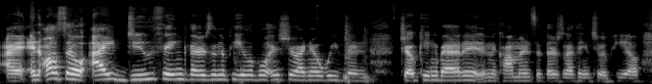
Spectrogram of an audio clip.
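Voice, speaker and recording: A woman with a slightly low, bright and forward voice gives casual true crime commentary. She is chatty and informal, talking straight to her viewers and often cutting into her own sentences with asides. The sound is very dry, with no room echo. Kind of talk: casual commentary to viewers, walking through documents.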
